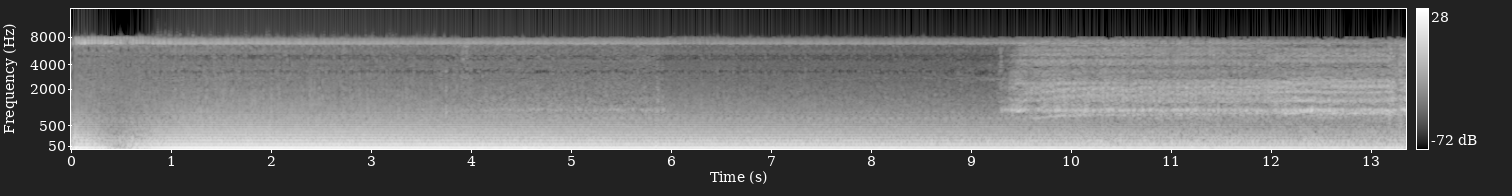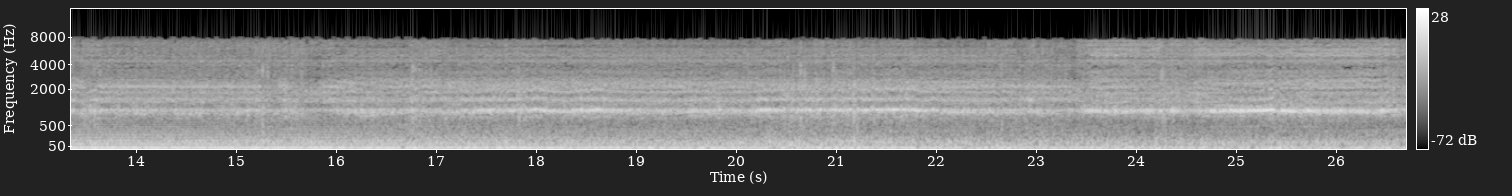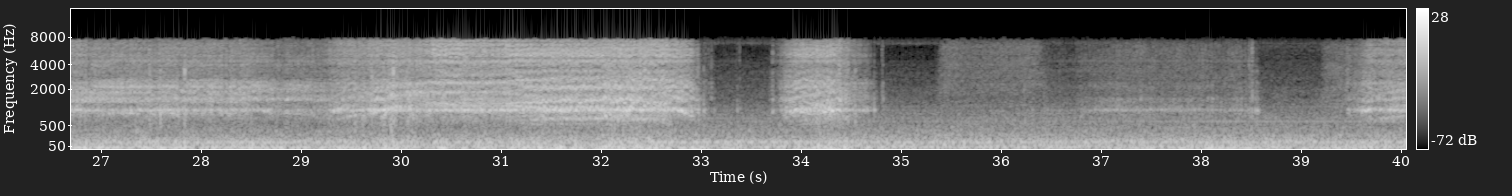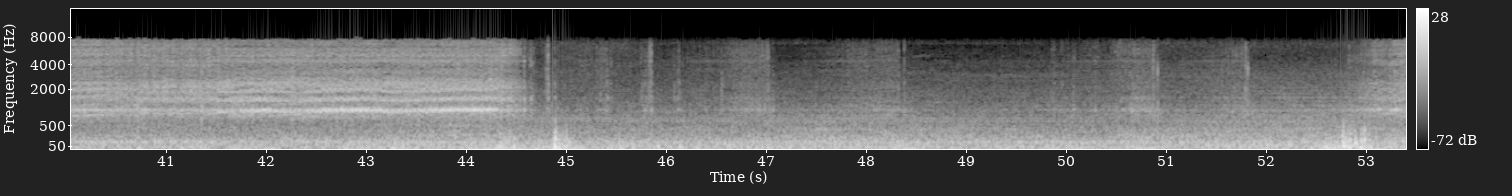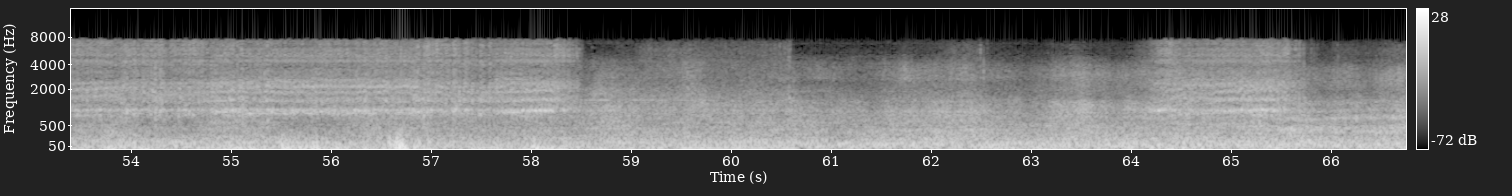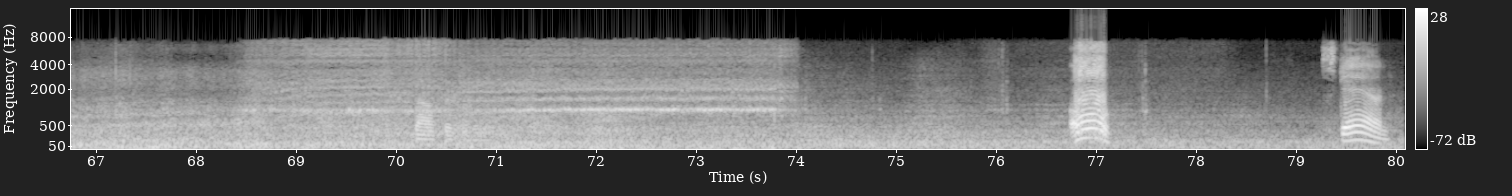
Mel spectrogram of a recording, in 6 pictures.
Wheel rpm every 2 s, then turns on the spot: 0, 0, 10, 0, 10, 110, 110, 120, 110, 110, 110, 120, 110, 110, 100, 150, 90, 30, 20, 10, 100, 110, 60, 10, 10, 0, 30, 110, 120, 50, 10, 10, 70, 20, 80, 110, 110, 10, 0, 0.
4-6 32-34 36-38 44-46 58-62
